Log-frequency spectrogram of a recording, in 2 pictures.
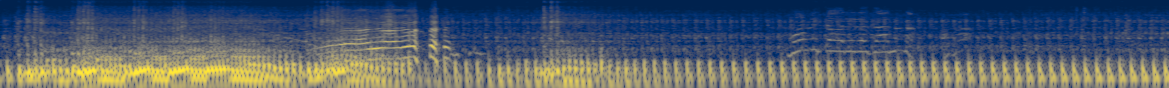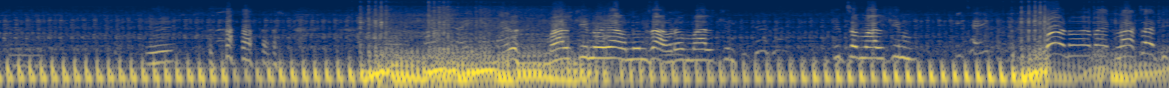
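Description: A motorcycle engine idles with a steady low throbbing, close by.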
